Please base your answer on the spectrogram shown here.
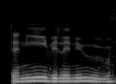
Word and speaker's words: Denis Villeneuve: Denis Villeneuve. Oh yes. Well, yeah. like if you say it in French, it's like Denis Villeneuve.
